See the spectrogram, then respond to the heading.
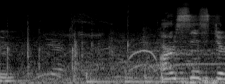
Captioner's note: crowd cheering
